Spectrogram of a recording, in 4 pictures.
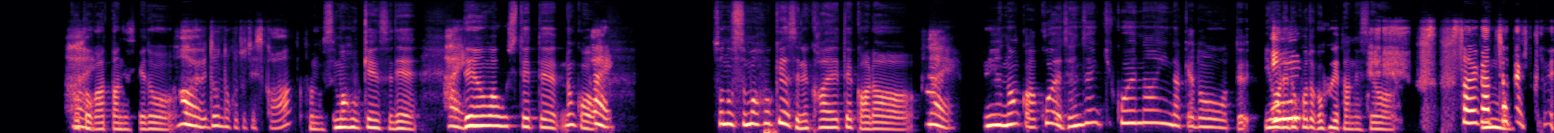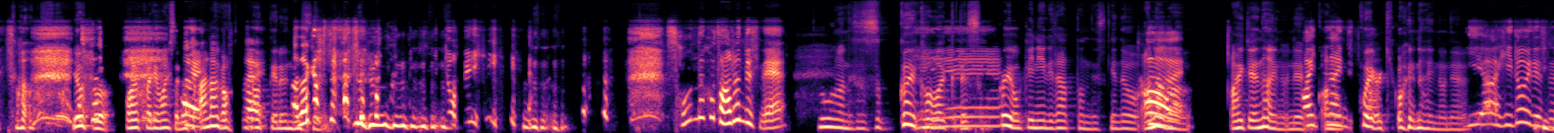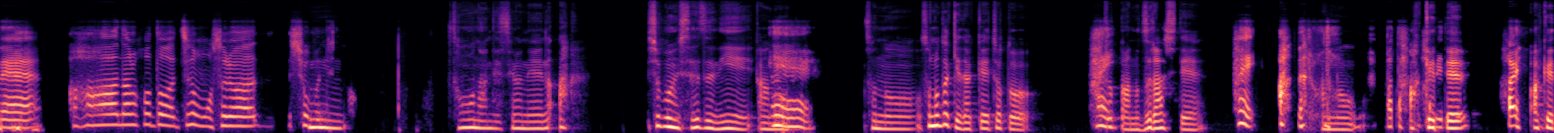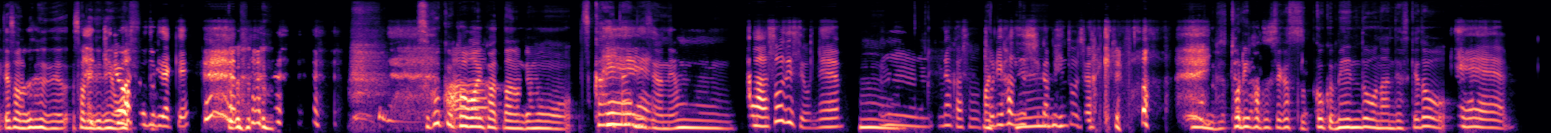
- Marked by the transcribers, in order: laughing while speaking: "ふ 塞がっちゃってるんですかねとか"; laughing while speaking: "あ、よく分かりましたね"; laughing while speaking: "穴が塞がってる。ひどい"; laugh; giggle; chuckle; laughing while speaking: "あ、なるほど"; laughing while speaking: "はい"; laughing while speaking: "電話する時だけ？"; chuckle; laugh; other background noise; laughing while speaking: "面倒じゃなければ"; laugh
- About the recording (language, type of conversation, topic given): Japanese, podcast, 買い物での失敗談はありますか？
